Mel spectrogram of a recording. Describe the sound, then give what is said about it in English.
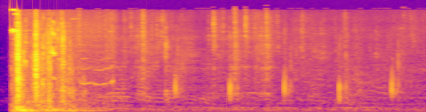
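A door opens with a loud clunk and rattle, then fades into quieter sounds with a few soft, evenly spaced taps, like footsteps. “Leave the door open when you leave.”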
